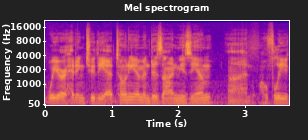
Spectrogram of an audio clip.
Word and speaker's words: Atomium: Tomorrow we look at the atom matrix. I gotta come from the future now and save my ass. It's Atomium.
